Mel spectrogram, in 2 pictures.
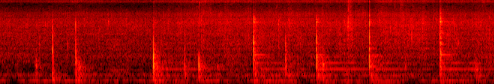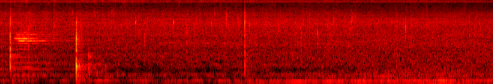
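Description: Curry leaves and chili dropped into hot oil for a restaurant-style dal khichdi, giving sharp crackling pops and spits in an irregular burst over the first six seconds, then a quieter low simmer; no talking.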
